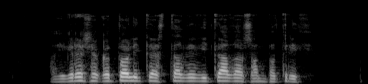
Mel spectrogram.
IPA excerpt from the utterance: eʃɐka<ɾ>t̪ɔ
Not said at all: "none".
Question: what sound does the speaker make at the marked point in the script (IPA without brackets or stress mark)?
none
